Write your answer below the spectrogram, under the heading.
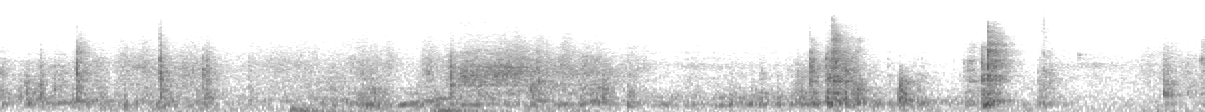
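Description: Handling noise as a flat-screen TV is turned round on its stand on a table with cables around it: a few light knocks and clicks, and a rustling stretch in the middle.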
